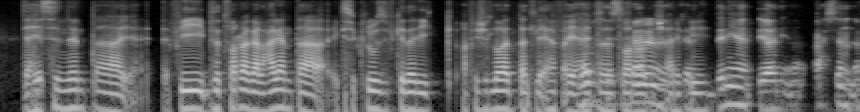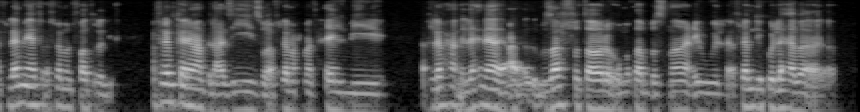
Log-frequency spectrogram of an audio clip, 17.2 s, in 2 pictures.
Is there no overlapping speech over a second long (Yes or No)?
No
